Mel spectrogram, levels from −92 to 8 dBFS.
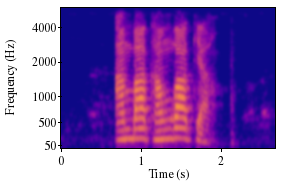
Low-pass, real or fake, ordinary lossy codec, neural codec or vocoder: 5.4 kHz; real; Opus, 16 kbps; none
